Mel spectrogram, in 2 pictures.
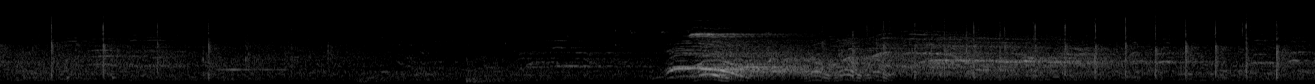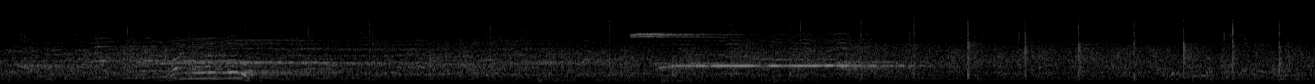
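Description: Balls thud and bounce, echoing in a large hall.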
